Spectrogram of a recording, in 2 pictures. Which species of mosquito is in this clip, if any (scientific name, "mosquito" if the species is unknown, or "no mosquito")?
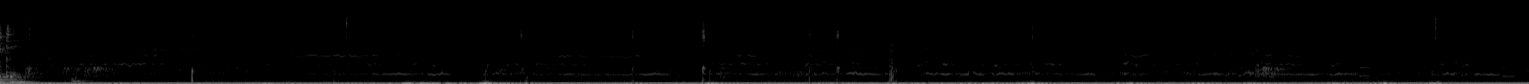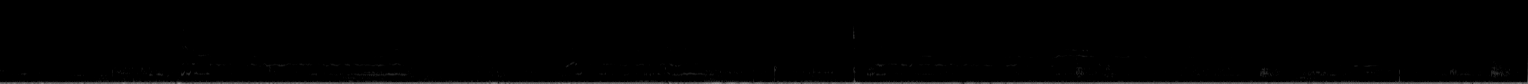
Anopheles arabiensis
